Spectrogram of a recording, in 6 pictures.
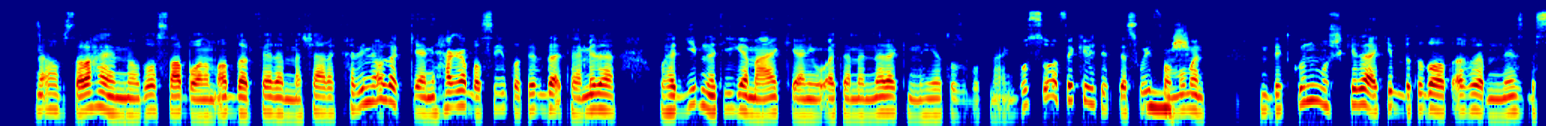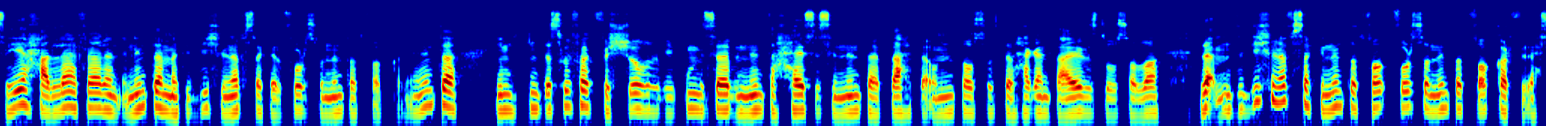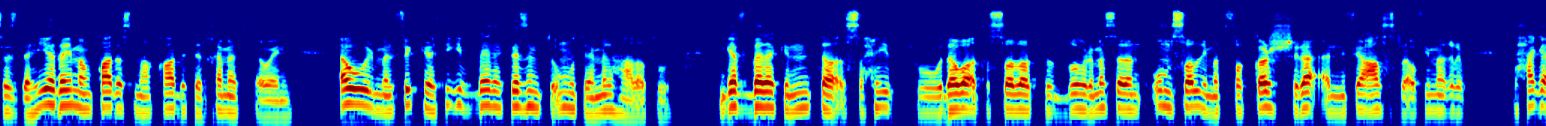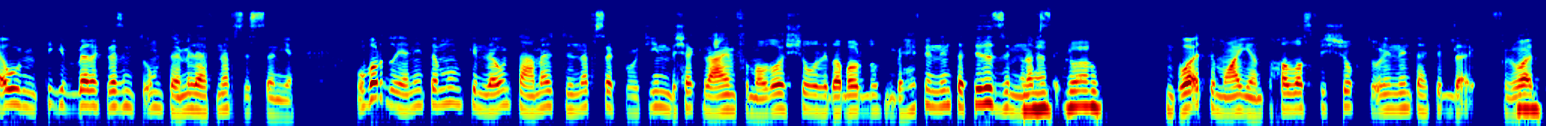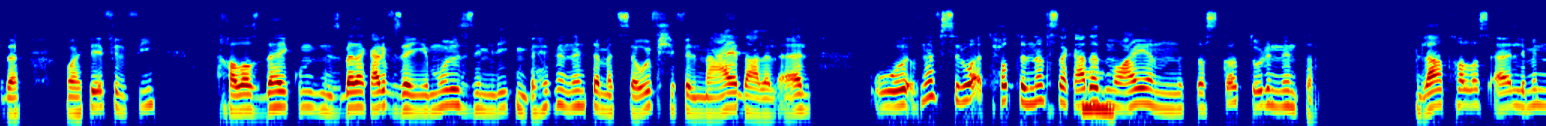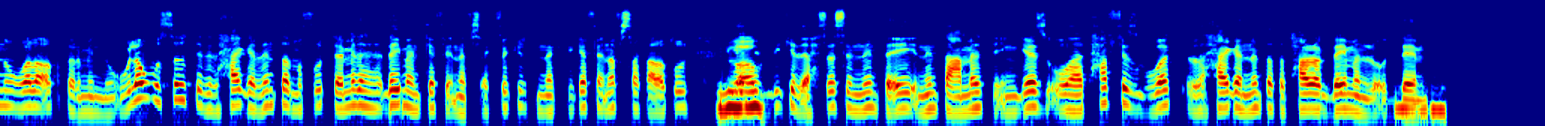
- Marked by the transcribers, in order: other background noise; unintelligible speech; in English: "routine"; tapping; in English: "التاسكات"
- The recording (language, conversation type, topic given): Arabic, advice, إزاي بتتعامل مع التسويف وتأجيل الحاجات المهمة؟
